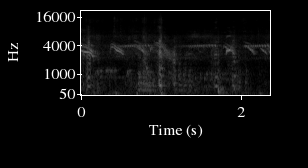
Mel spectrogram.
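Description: Many free-range village chickens roosting on bamboo poles at night, clucking and chattering together, a continuous busy flock sound, moderately close, with no talking.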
